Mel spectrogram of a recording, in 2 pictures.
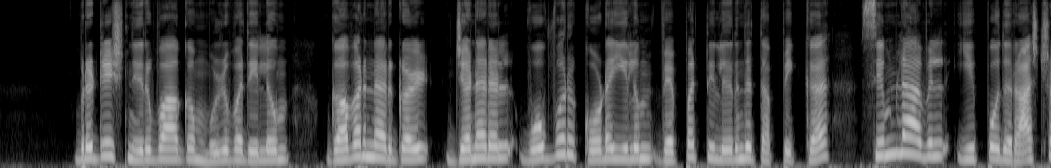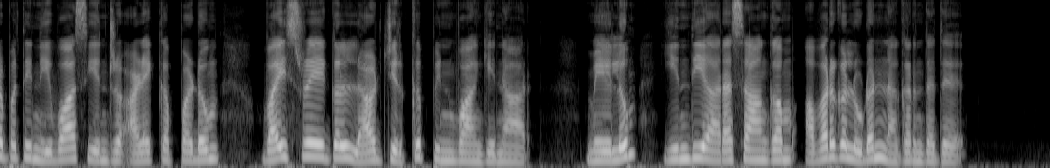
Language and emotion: Tamil, neutral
